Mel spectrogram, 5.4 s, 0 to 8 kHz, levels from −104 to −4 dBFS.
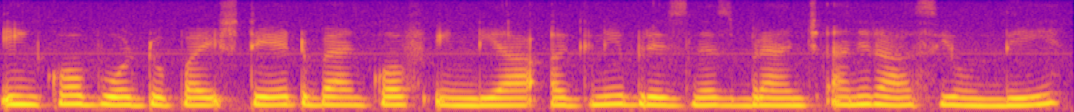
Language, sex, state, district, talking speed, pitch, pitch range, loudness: Telugu, female, Telangana, Hyderabad, 135 wpm, 205 Hz, 195-215 Hz, -14 LUFS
